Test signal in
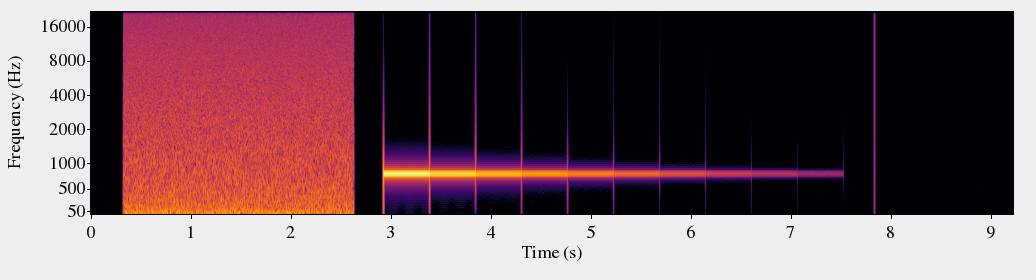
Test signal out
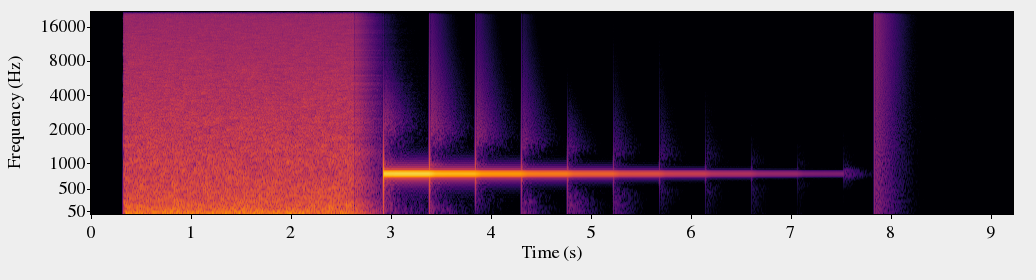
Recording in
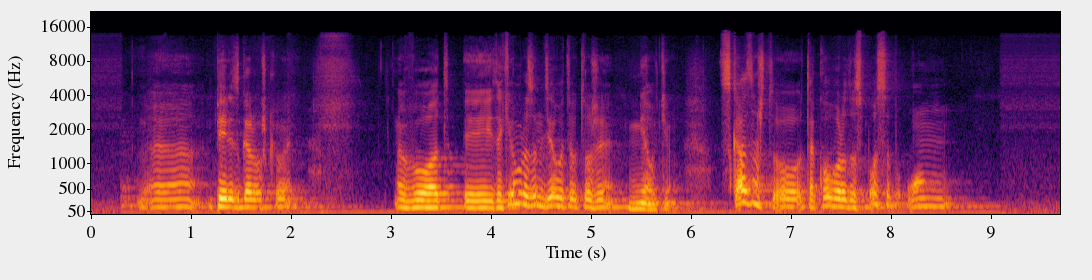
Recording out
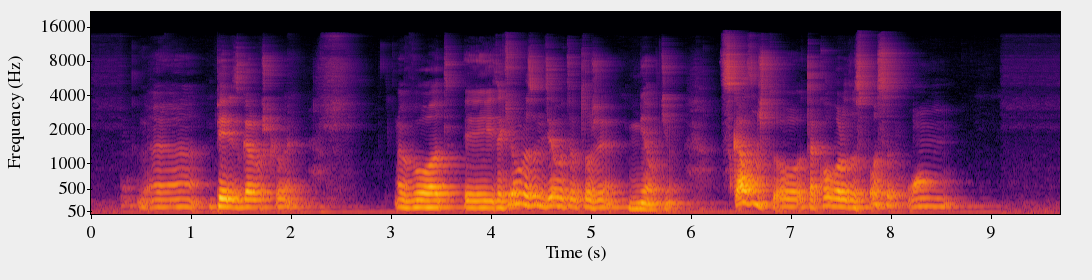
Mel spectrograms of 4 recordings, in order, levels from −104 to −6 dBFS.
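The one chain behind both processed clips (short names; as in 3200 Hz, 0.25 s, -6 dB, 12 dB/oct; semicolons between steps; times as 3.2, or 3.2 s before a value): spectral trails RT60 0.68 s; two-slope reverb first 0.45 s, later 2 s, from -18 dB, DRR 16.5 dB; gain -7 dB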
